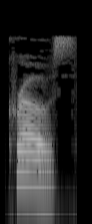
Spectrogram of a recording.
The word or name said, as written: crow's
